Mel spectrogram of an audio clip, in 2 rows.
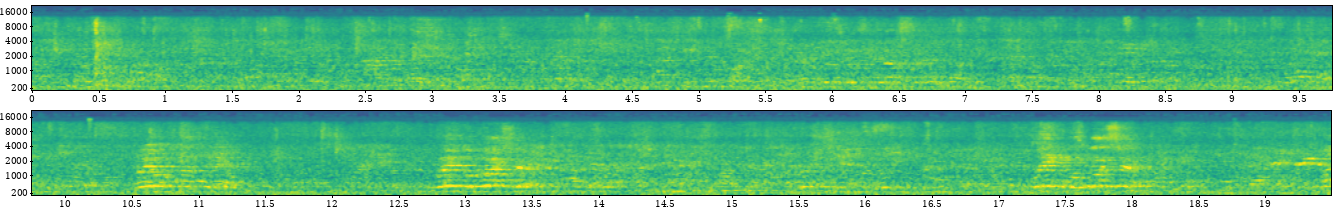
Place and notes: Piata Uniri - Subway to Piata Romana, Bucharest
Piata Uniri - Subway to Piata Romana
Romania, 22 November 2011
